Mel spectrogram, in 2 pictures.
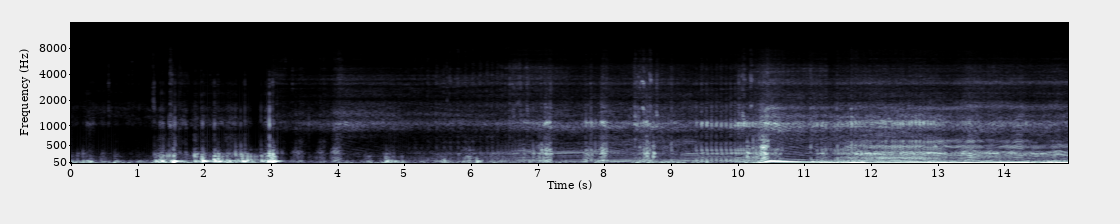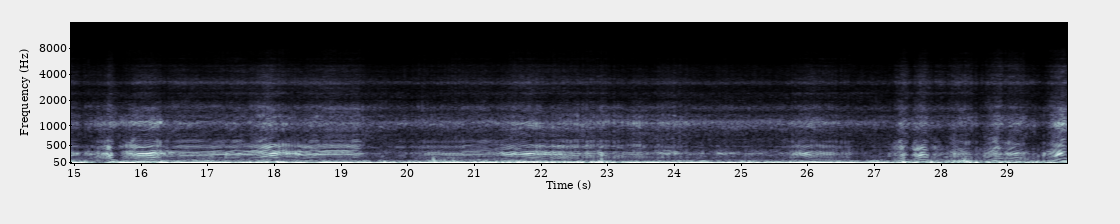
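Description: Dirt bike engine ticking over quietly after a few knocks at the start, then revving about ten seconds in as the bike pulls away, and running steadily under load up a trail for the rest of the time.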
